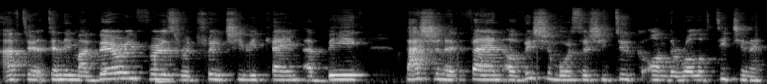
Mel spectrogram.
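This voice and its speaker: A woman's voice: mid-range voice, steady tone, moderate pace, fairly bright tone. A woman interviewer and retreat host, talking in an enthusiastic, praising way. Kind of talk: casual interview chat. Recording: roomy echo.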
